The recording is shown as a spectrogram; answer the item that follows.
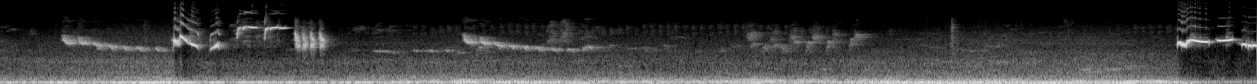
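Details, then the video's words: Anis merah, the orange-headed thrush, in a training song from northern Bali: downslurred whistles and sharp chips spaced across the clip, soft buzzy trills in the middle, then a sudden loud whistle; steady low rumble throughout. "Menstabilkan Burung ANIS MERAH Dirumah Baik EMOSI & Birahi dengan Mendengarkan Kicauan Masteran ini"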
